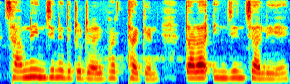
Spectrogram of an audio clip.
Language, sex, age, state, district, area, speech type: Bengali, female, 60+, West Bengal, Purba Bardhaman, rural, spontaneous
